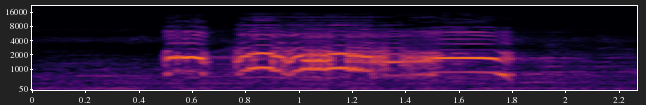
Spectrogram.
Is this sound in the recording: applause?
no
